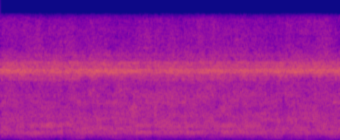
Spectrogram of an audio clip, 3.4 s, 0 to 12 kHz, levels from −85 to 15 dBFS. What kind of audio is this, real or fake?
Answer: fake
